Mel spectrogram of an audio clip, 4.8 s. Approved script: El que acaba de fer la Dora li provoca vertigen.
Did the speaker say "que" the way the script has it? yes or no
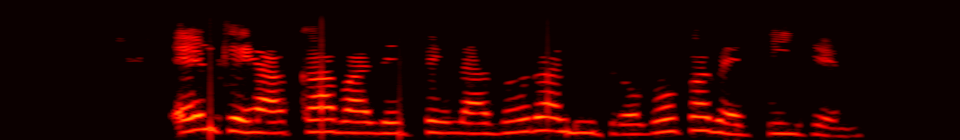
yes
